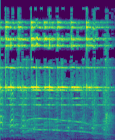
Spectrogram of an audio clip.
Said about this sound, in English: Look at this. We'll ring the bell.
